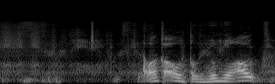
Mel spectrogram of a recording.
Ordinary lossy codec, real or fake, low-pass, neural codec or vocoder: none; fake; none; codec, 16 kHz, 0.5 kbps, FreqCodec, larger model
